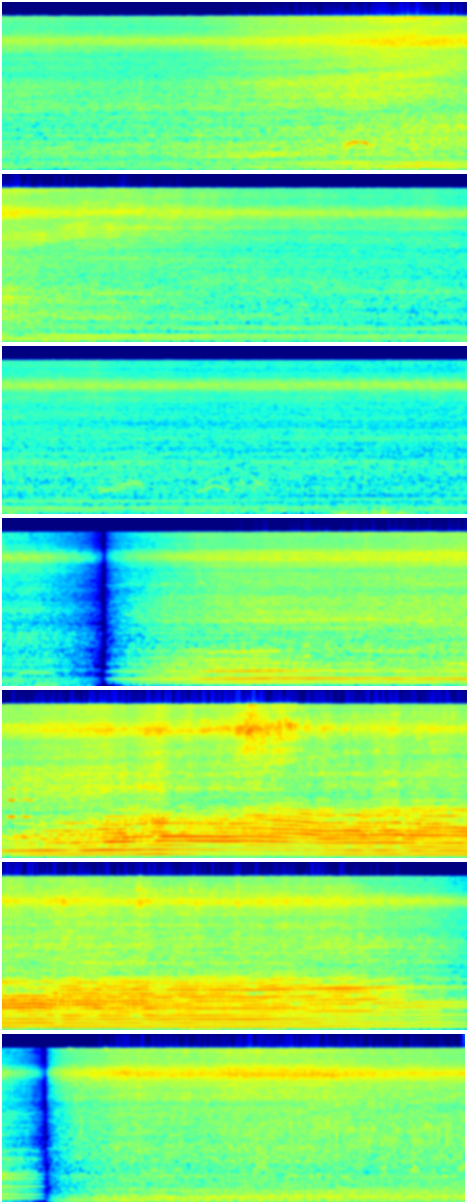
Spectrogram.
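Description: Engine of a heavily loaded pickup truck labouring up a steep hairpin climb, running steadily at first. After a break it comes back louder, its pitch rising as the revs climb, then holds high under load before breaking off.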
